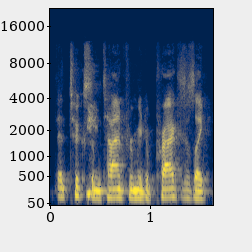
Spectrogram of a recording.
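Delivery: usual speaking voice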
